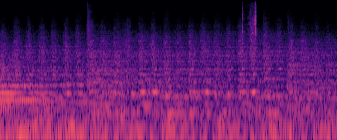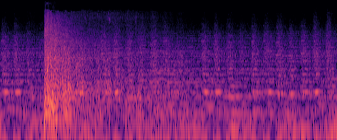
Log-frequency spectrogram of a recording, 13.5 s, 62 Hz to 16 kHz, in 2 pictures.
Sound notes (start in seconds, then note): 7.6 loud thunder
